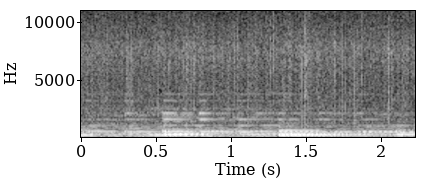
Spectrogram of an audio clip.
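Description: A shellac 78 rpm record playing on a Goldring Lenco GL75 turntable: instrumental music of held notes that change every half second or so, over steady surface hiss and crackle from the shellac.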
